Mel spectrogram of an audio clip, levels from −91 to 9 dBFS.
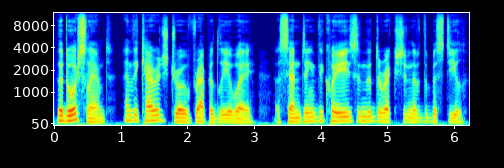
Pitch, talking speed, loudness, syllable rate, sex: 120 Hz, 175 wpm, -19 LUFS, 5.4 syllables/s, male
